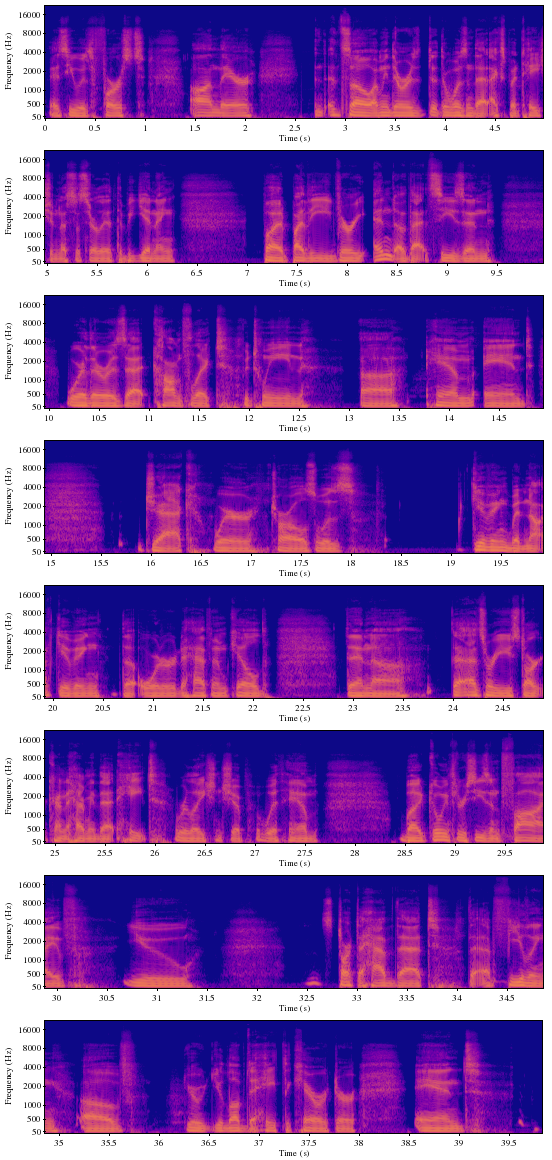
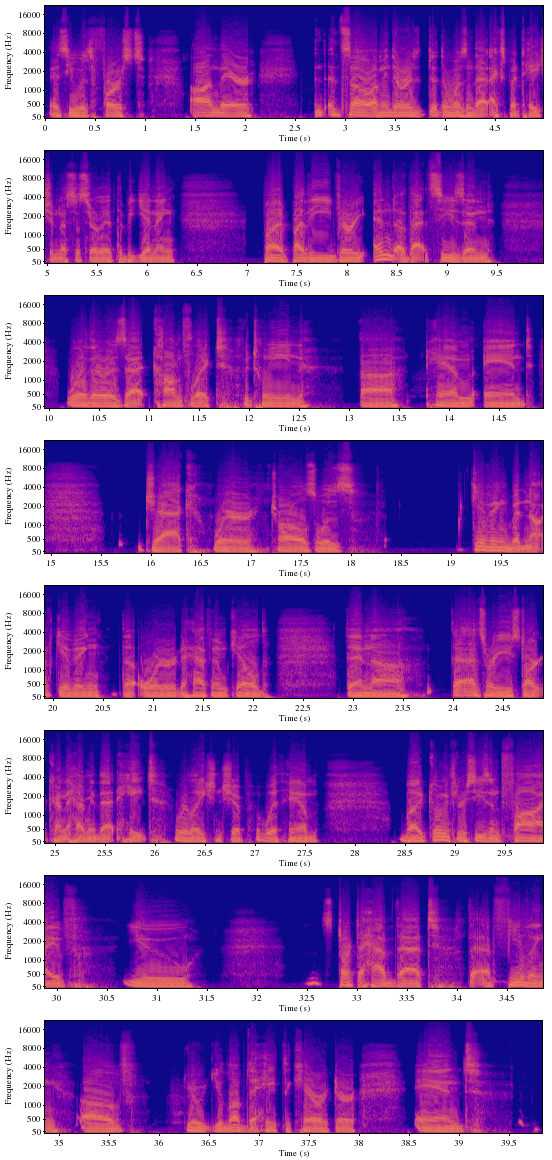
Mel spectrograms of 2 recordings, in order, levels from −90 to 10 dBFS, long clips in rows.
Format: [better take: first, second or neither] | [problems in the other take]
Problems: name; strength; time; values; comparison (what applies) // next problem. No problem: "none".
first | distortion; slight; 11% of the sound clipped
